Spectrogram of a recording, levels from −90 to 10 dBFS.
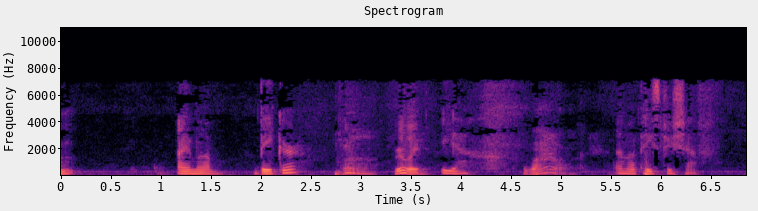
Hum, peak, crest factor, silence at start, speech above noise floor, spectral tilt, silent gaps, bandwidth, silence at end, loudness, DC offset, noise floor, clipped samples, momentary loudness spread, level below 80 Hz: none; -8 dBFS; 20 dB; 0 s; 29 dB; -6 dB/octave; none; 7.6 kHz; 0.35 s; -27 LUFS; under 0.1%; -55 dBFS; under 0.1%; 19 LU; -50 dBFS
